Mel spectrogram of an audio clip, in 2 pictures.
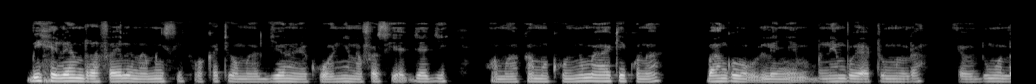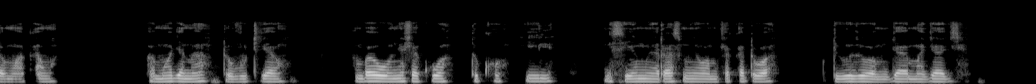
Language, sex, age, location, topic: Swahili, female, 36-49, Nakuru, government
